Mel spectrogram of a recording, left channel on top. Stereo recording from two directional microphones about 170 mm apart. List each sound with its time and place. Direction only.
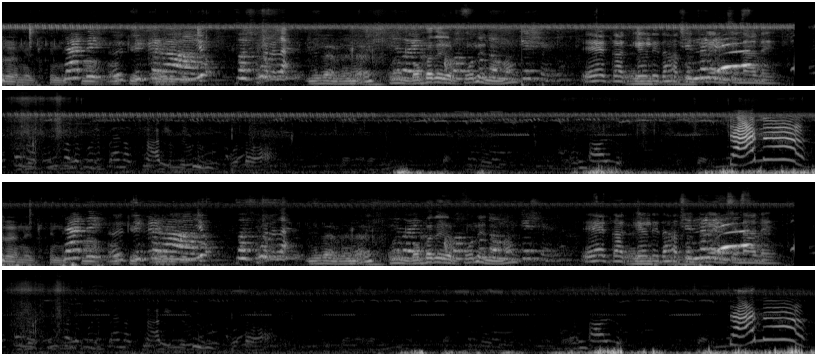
0.0 s speech: 10° right (ahead or behind)
1.5 s speech: 45° right (ahead or behind)
2.3 s speech: 65° right (ahead or behind)
4.0 s speech: 60° right (ahead or behind); by 6.7 s 35° right (ahead or behind)
6.7 s speech: 10° right (ahead or behind)
7.4 s speech: 15° right (ahead or behind)
15.4 s a sound: 55° right (ahead or behind)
